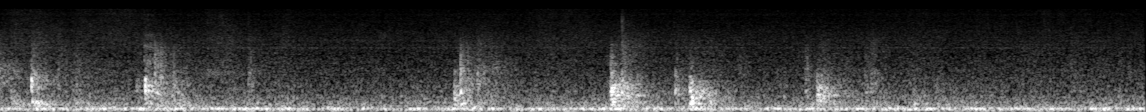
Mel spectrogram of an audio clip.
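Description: Footsteps sound on a wooden stage in a large hall.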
